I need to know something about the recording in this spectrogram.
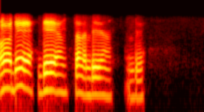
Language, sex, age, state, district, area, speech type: Bodo, female, 30-45, Assam, Baksa, rural, conversation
